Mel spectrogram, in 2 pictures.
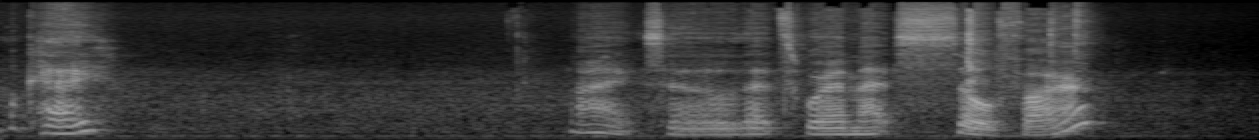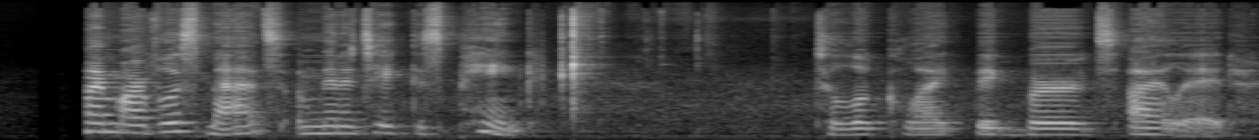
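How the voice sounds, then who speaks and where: A middle-aged woman talks through a makeup tutorial in a hoarse, fairly low voice with a gravelly fry. She is casual and playfully self-deprecating. There is noticeable background noise. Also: slow pace, pauses often. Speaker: makeup vlogger. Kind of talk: casual makeup tutorial chat, talking to herself while working. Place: small indoor setup with dark backdrop.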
